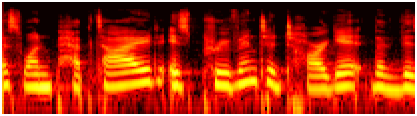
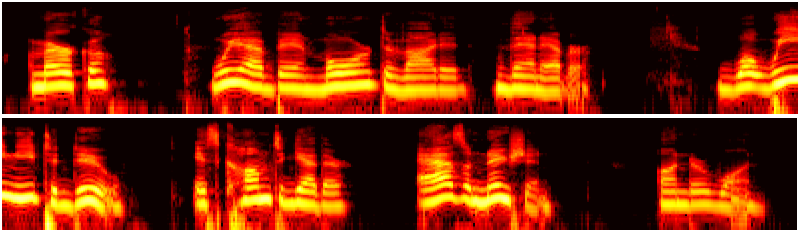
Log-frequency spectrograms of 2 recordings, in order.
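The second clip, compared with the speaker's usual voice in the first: slow, deliberate, weighty speaking voice; 4 dB louder than usual. Doing an impression of Barack Obama for the others to judge: Barack Obama impression. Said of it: "This is my Obama impression".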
